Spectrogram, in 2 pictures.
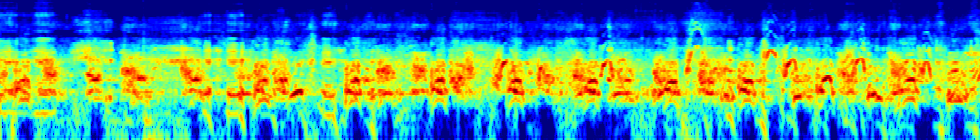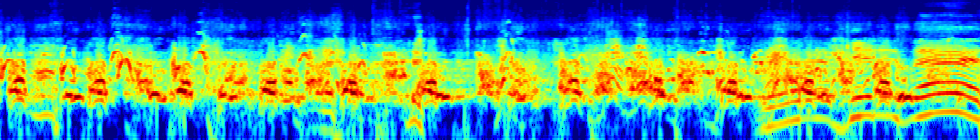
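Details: Frantic, rapid barks and yips from a pocket American Bully during its first bite sleeve session, roughly ninety-five bursts a minute in an irregular rhythm, ending in rising and falling whining cries, while handlers talk in the background.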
